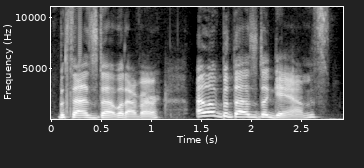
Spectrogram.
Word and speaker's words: Bethesda: I love you know I call them Batista even though that's not how you pronounce it Bethesda whatever I love Bethesda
